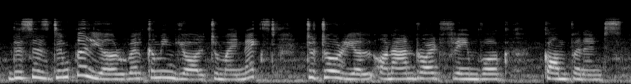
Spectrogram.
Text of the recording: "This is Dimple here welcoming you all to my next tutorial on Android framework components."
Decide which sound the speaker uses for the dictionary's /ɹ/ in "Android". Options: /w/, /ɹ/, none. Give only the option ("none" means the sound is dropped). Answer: /ɹ/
